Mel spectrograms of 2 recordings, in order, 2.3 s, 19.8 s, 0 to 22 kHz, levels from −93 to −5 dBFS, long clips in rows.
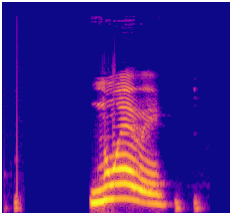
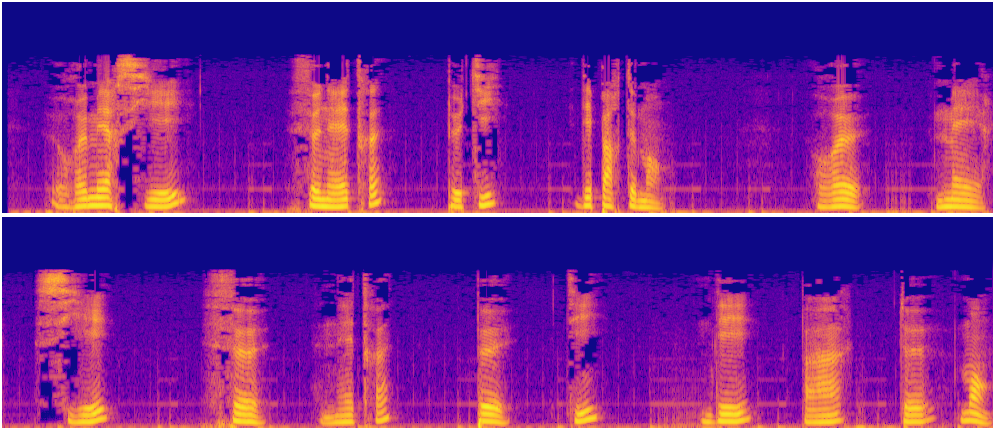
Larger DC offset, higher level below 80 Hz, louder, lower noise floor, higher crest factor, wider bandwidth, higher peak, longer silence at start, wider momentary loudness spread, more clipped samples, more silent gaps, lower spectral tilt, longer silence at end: neither; second, -60 dBFS vs -36 dBFS; first, -11 LUFS vs -15 LUFS; first, under -90 dBFS vs -46 dBFS; about the same, 14 dB vs 16 dB; second, 5.8 kHz vs 8 kHz; about the same, -2 dBFS vs 0 dBFS; about the same, 0.15 s vs 0.1 s; second, 10 LU vs 15 LU; neither; first, 0.26-0.88 s vs none; first, -9 dB/octave vs -5.5 dB/octave; first, 0.3 s vs 0 s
